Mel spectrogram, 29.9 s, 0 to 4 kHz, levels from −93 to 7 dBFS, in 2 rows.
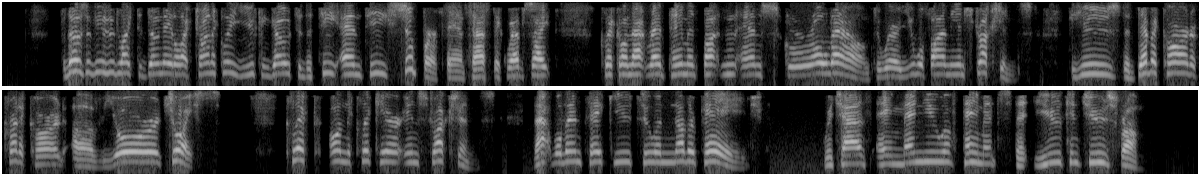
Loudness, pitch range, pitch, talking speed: -32 LUFS, 195-235 Hz, 220 Hz, 140 wpm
